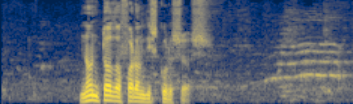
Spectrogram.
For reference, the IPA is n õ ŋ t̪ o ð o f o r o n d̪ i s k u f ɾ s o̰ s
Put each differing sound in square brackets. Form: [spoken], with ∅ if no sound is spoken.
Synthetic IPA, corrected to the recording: n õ [n] t̪ o ð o f o [ɾ] o n d̪ i s k u [∅] ɾ s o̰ s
